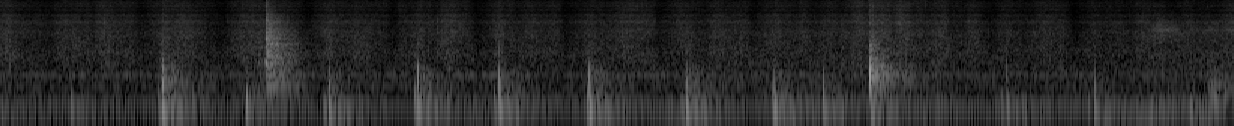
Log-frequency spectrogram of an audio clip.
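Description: Foley footsteps: black leather dress shoes stepping in place on a cloth laid over carpet, a bit under two soft steps a second, walking the pace of a man on a carpeted corridor. Two of the steps, about two seconds in and about six seconds in, land louder with a brief scuff.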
